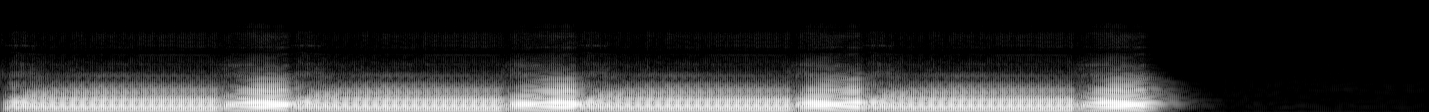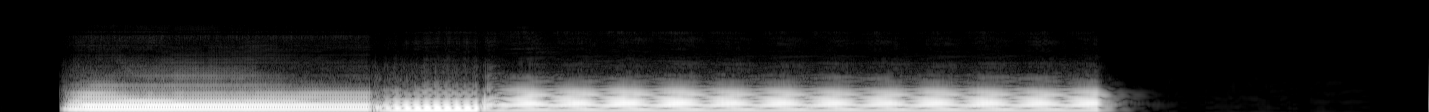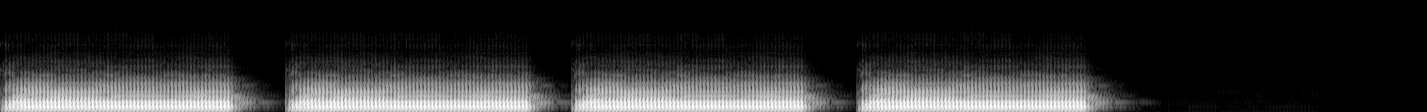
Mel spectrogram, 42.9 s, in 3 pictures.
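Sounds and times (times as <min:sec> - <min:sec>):
tuba: 0:00.0 - 0:11.6, 0:14.9 - 0:25.5, 0:28.6 - 0:39.7.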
